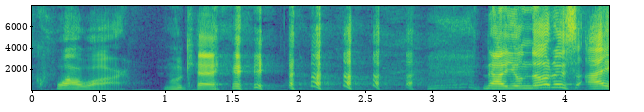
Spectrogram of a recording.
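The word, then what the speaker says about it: Quaoar: Quoir, Sedna, and Orcus. Okay. Yes, it is pronounced quawar.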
